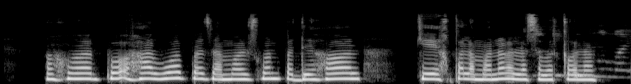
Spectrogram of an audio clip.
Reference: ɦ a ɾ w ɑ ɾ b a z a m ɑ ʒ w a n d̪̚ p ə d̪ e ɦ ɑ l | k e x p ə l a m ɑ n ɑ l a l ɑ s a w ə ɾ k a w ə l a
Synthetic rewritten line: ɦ a ɾ w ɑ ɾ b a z a m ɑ ʒ w a n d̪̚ p ə d̪ e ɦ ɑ l | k e x p ə l a m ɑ n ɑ l a l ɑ s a w ə ɾ k a w ə l a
